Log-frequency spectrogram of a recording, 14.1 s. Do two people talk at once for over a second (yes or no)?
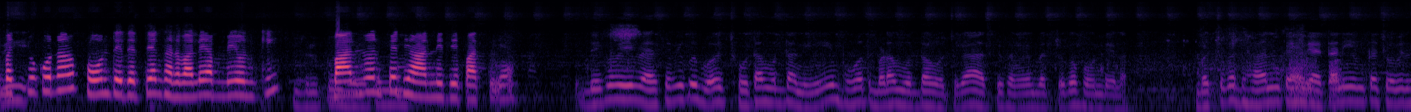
no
